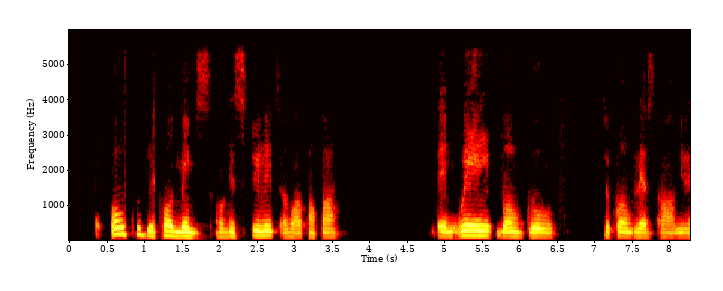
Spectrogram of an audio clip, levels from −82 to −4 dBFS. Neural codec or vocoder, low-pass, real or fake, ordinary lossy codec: codec, 16 kHz, 1 kbps, FreqCodec, larger model; 5.4 kHz; fake; none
